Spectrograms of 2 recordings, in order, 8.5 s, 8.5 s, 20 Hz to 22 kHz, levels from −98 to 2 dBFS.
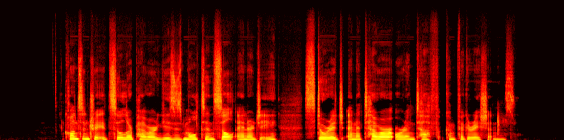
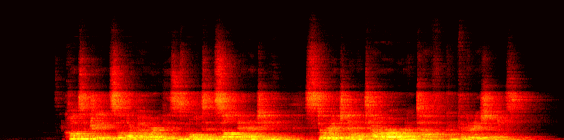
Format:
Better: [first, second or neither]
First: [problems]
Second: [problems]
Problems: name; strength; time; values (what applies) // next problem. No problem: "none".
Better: first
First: none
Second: room echo; dies away in 1.2 s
